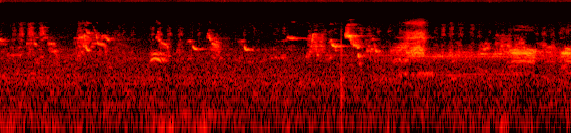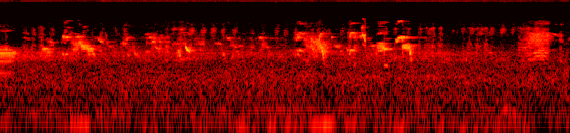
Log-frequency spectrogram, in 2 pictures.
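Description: Faint chirping of birds: many short, high calls coming in quick runs throughout.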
